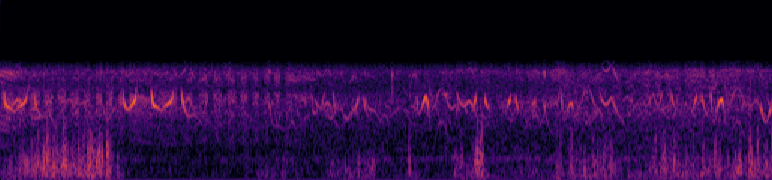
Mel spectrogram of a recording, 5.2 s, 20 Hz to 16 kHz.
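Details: Many emperor penguins at a rookery at Cape Colbeck, Antarctica, 2008, calling together: a chorus of overlapping warbled, wavering calls repeated several times a second, over a heavy low rumble of wind.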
